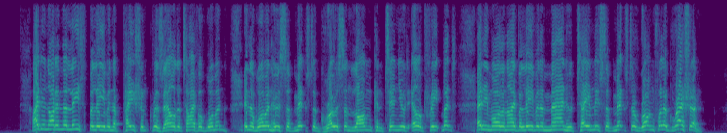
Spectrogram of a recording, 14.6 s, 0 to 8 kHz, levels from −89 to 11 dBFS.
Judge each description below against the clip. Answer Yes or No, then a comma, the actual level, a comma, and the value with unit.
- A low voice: No, high, 215 Hz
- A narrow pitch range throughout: Yes, narrow, 2.0 semitones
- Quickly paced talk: No, average, 165 wpm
